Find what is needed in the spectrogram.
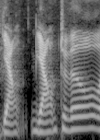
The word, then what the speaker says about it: Yountville: I think technically it's pronounced Yountville, like okay. Like in Fury, but it's Yountville.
